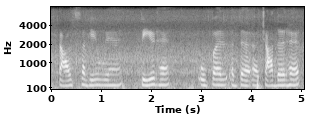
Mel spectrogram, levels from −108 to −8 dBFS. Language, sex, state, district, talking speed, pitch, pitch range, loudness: Hindi, female, Bihar, Sitamarhi, 120 wpm, 195 Hz, 190-205 Hz, -17 LUFS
